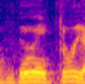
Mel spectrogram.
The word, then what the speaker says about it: WWW: WWW or World 3, I think it's pronounced.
